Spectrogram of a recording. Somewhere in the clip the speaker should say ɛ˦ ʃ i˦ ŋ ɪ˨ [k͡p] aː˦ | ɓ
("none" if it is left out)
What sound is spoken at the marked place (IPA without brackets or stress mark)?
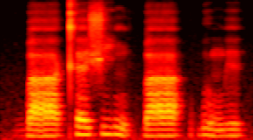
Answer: ɡ͡b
